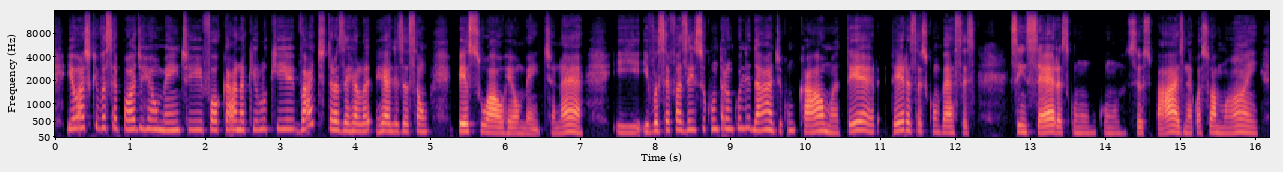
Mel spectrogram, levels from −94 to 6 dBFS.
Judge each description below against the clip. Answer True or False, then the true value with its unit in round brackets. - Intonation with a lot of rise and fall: True (6.3 semitones)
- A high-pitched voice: True (210 Hz)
